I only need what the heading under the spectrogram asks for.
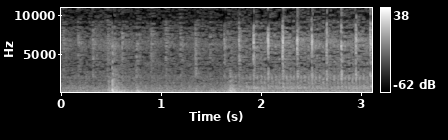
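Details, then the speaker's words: Peugeot 3008 1.6 eHDi 112 hp diesel at idle, smoke and exhaust escaping under the bonnet, worse when driving: sharp, regular chuff-tick about three per second over the clatter; compression leak, suspected leaking injector seals. "Quand on roule, c'est pire. Alors là, on sent bien que c'est une pression qui s'échappe."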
